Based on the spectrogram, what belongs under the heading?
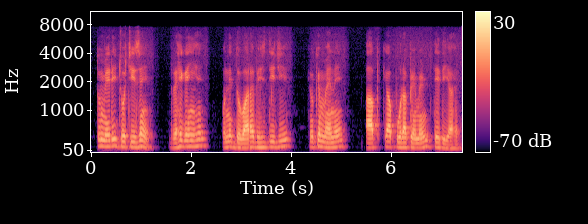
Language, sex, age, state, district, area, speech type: Urdu, male, 18-30, Uttar Pradesh, Ghaziabad, urban, spontaneous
